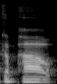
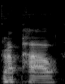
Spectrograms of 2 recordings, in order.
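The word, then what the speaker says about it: กะเพรา: So, pad kapao. Kapao is actually their word, or more, it's pronounced more like grapao.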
